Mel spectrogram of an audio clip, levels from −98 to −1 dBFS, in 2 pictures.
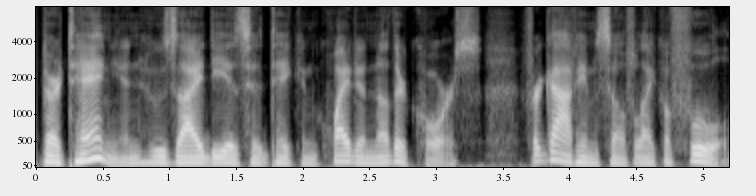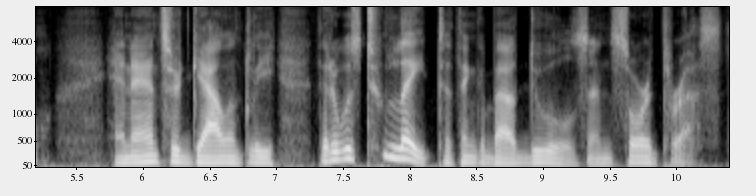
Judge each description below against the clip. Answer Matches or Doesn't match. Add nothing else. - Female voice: Doesn't match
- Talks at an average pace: Matches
